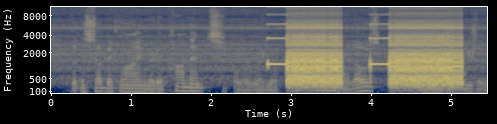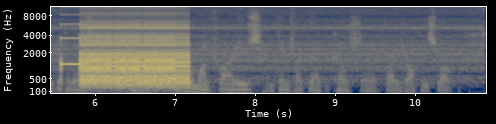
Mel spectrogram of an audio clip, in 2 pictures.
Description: POCSAG pager data (2400 baud), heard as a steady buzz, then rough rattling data.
